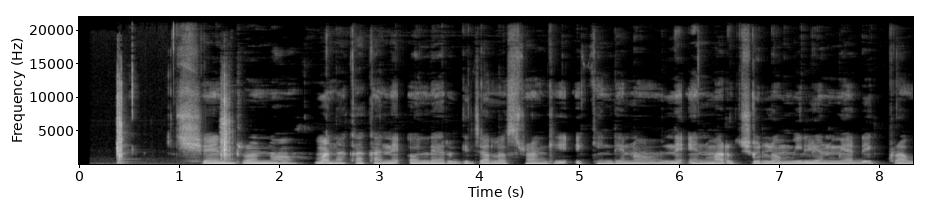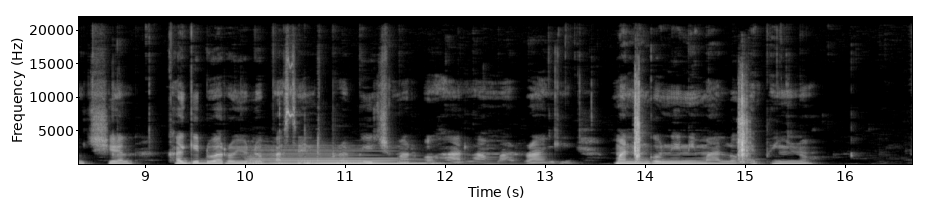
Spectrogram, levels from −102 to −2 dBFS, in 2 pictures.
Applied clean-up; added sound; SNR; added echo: classical method log-MMSE.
